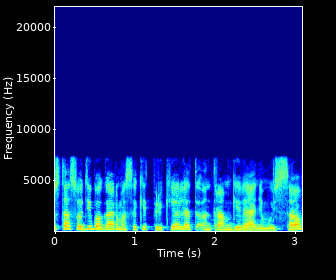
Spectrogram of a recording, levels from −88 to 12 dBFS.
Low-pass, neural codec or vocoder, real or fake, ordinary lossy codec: 7.2 kHz; none; real; MP3, 64 kbps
